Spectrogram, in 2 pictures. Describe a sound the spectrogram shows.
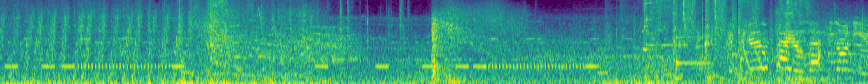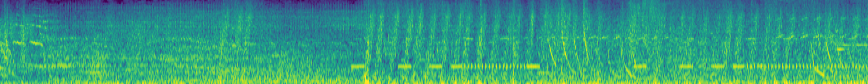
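A warning tone beeps in a repeating pattern.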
